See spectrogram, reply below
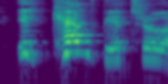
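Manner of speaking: can't said strongly with heavy stress. Explaining how stressing can signals negation: stressed can't. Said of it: "can을 강하게 하면 부정으로".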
